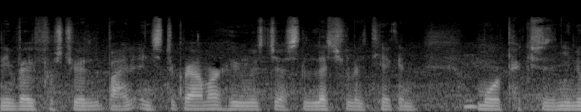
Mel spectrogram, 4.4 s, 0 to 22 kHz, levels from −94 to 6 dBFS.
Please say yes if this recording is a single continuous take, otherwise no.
yes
